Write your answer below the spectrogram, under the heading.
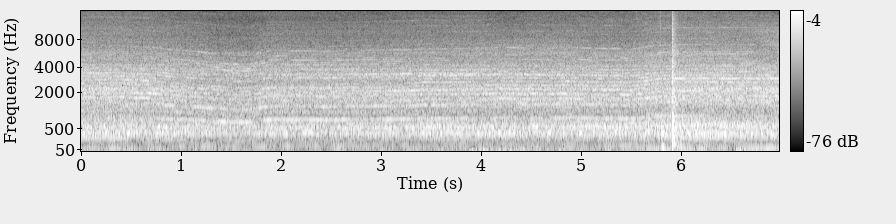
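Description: Chef's Choice 609 electric meat slicer's motor and blade running steadily while a log of hard salami is pushed through to cut one slice at thickness setting 10. The pitch sags briefly between one and two seconds in, and there is a single sharp click near the end.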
